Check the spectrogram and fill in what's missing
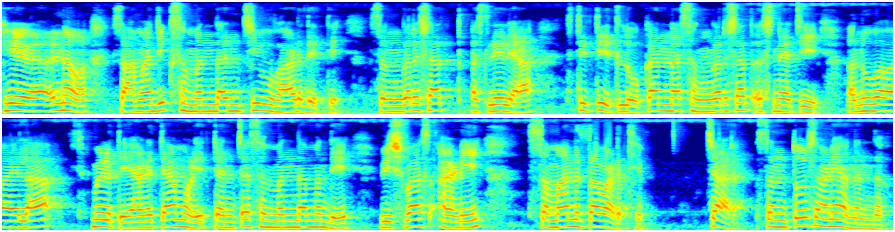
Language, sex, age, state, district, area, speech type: Marathi, male, 18-30, Maharashtra, Raigad, rural, spontaneous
